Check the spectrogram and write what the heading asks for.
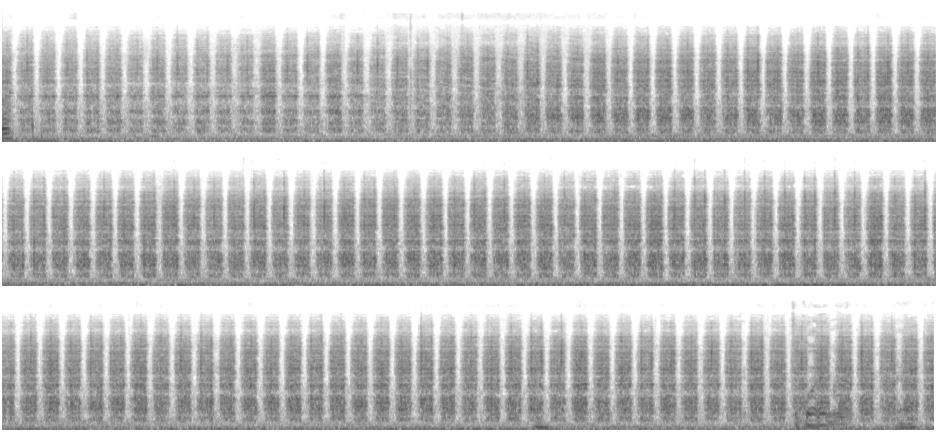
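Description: Handheld spirit box sweeping rapidly through radio stations: a fast, even chopping of static that runs on without a break. No voice comes through the sweep; to the listeners it is "pretty quiet".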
